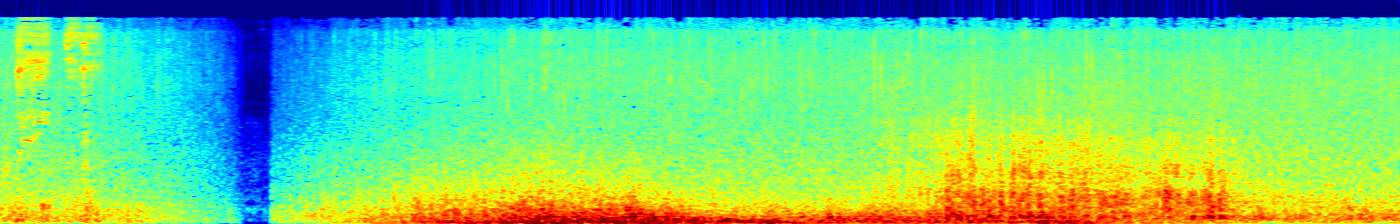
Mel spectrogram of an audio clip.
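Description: A song fades out and the sound cuts briefly to silence, then a heavy rain sound effect with thunder swells in over a couple of seconds. The low thunder rumble runs on under the rain, with a second swell near the end.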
